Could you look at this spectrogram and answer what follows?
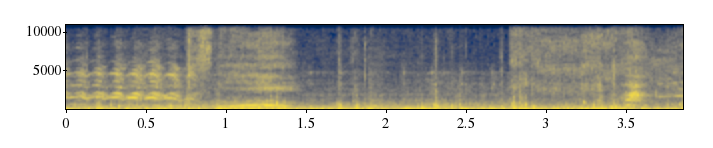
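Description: Horses in the Minecraft Story Mode video game whinny shrilly and gallop with steady hoof clatter under a busy game soundscape, with a second neigh near the end.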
